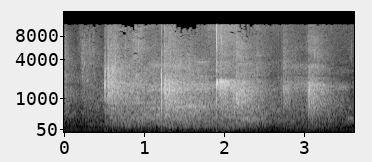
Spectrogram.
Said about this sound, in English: What I'm going to do is say, 1, 2, 3, go, and then all of you at the same time will clap, just like that, okay?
